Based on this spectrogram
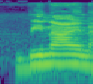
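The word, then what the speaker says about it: benign: क्या बोलते हैं साइन समझे तो यहां देखिए बिनाइन है क्या है जी साइलेंट है लेकिन हम याद कैसे रख रखेंगे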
